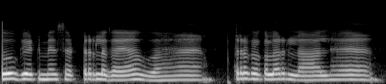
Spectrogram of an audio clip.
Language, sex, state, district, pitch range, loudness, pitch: Hindi, female, Jharkhand, Palamu, 210-235 Hz, -16 LUFS, 220 Hz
